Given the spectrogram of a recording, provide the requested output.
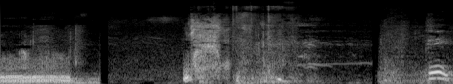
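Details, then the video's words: Kitten meowing amid a muffled voice and rustling; a thin, level whine in the middle and a short, bent meow that rises and falls right at the end. "kitten meowing"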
